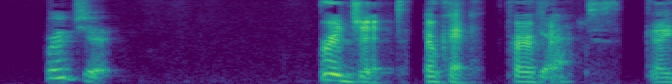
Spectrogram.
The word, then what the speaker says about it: Brigitte: Hello, Brigitte. Are you there? Hi. Hi. How are you? Yeah, I'm really good. How are you? Good. And is it pronounced Brigitte? Is that right? Bridget.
